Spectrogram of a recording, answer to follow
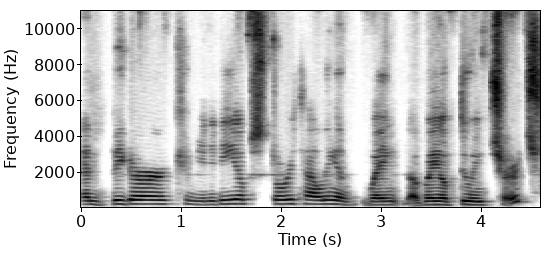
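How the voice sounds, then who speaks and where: A woman's very slow, fairly high-pitched voice, dark and mellow in tone, with ordinary pitch variation and a quiet background. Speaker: pastor. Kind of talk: interview. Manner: halting, with fillers.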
